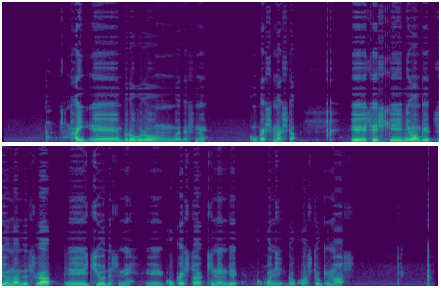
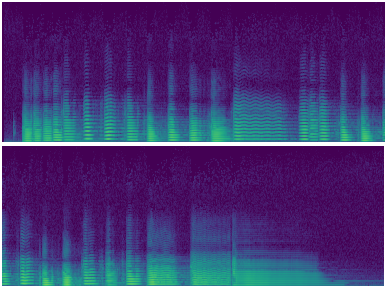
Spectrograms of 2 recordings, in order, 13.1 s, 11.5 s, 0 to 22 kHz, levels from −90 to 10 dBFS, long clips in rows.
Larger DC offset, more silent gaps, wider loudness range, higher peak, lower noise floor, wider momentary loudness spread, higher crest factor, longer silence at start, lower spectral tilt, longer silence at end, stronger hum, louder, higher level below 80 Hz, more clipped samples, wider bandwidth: neither; neither; first, 10 LU vs 2 LU; second, -6 dBFS vs -2 dBFS; first, -70 dBFS vs -58 dBFS; first, 19 LU vs 11 LU; about the same, 22 dB vs 22 dB; first, 0.65 s vs 0.3 s; first, -4.5 dB/octave vs -2.5 dB/octave; first, 1.45 s vs 0.8 s; neither; second, -27 LUFS vs -22 LUFS; second, -76 dBFS vs -62 dBFS; neither; first, over 20 kHz vs 13 kHz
